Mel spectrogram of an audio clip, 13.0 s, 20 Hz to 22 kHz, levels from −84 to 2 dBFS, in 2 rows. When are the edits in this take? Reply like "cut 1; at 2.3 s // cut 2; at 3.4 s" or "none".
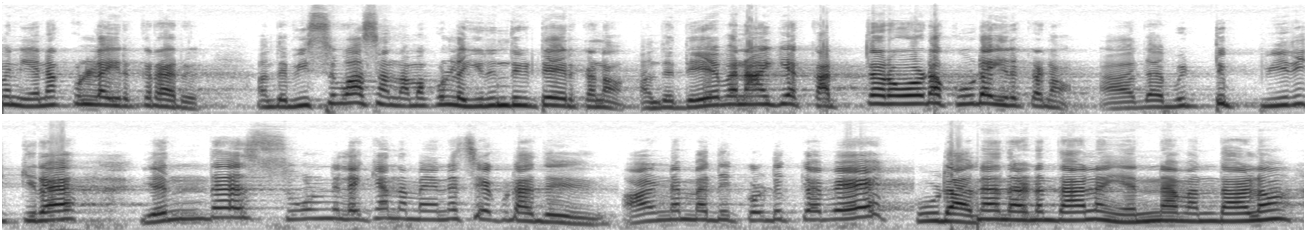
cut 1; at 3.1 s // cut 2; at 9.5 s // cut 3; at 11.4 s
